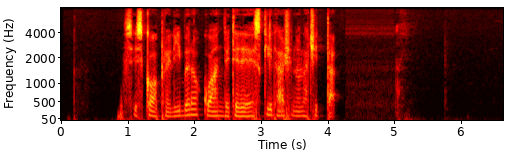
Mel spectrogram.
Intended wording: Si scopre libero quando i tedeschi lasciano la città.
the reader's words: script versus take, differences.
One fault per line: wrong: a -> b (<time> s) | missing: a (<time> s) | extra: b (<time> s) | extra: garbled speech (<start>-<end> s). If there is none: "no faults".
no faults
